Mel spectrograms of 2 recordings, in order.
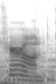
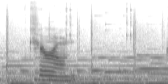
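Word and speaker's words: Charon: Oh, it's pronounced Kiron. Kiron.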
